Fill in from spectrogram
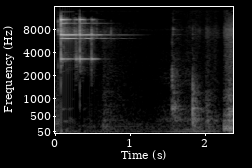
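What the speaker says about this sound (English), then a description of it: "On here I've also got a little bell" A small bell rings brightly at the start with a couple of quick chimes that fade away, followed by faint soft handling noises.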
